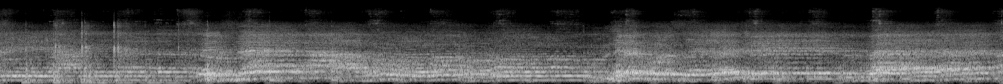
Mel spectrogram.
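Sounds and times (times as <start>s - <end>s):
drums: 0.0s - 9.1s
choral chant: 0.0s - 10.0s.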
